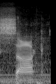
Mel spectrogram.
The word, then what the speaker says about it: Socke: want to pronounce it I prefer the silent E I just like I just like sock keeps it simple so we're going to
